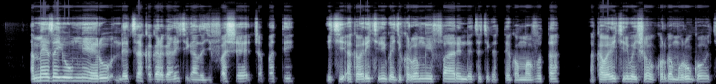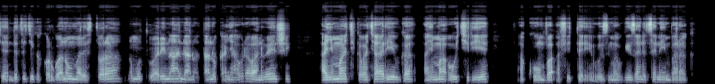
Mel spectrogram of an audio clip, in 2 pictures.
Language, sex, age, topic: Kinyarwanda, male, 25-35, finance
